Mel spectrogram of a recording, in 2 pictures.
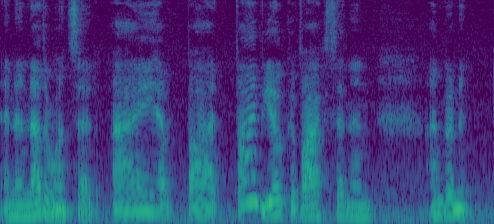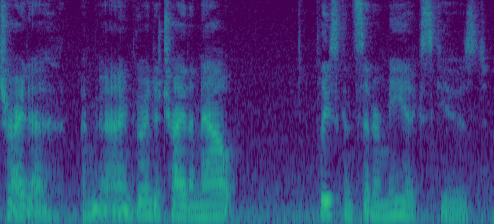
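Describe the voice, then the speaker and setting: Gravelly, just-woke-up woman reading aloud. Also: a little slow. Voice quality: gravelly, creaky. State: just woke up, groggy morning voice. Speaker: scripture reader. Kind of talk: reading scripture aloud, informal. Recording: rumbly background noise.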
